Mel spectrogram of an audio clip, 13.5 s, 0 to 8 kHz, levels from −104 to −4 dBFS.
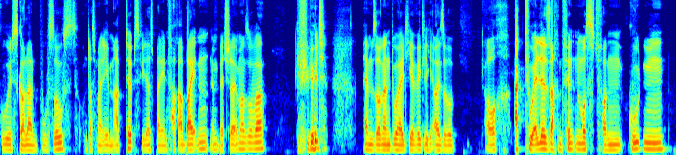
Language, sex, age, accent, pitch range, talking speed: German, male, 10-29, German, 105-125 Hz, 155 wpm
